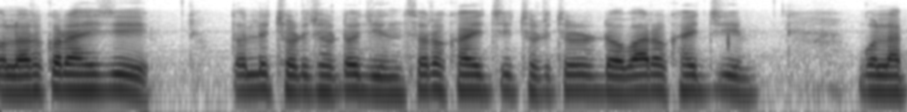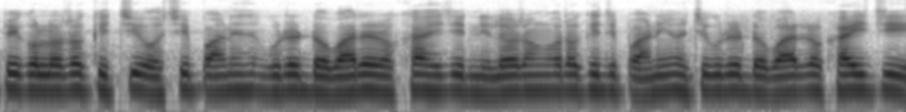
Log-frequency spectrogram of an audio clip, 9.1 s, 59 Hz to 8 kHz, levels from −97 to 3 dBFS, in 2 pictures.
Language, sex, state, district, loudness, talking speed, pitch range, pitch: Odia, male, Odisha, Sambalpur, -18 LUFS, 200 wpm, 145-155 Hz, 150 Hz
